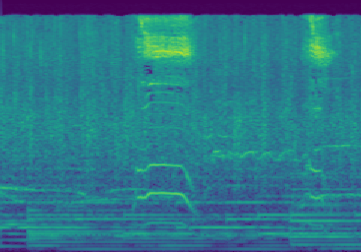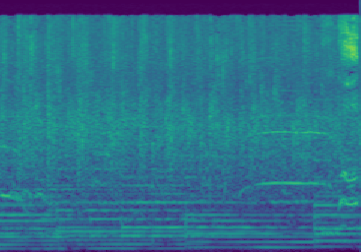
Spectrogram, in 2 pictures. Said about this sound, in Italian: Forte l'applauso a Cristo.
